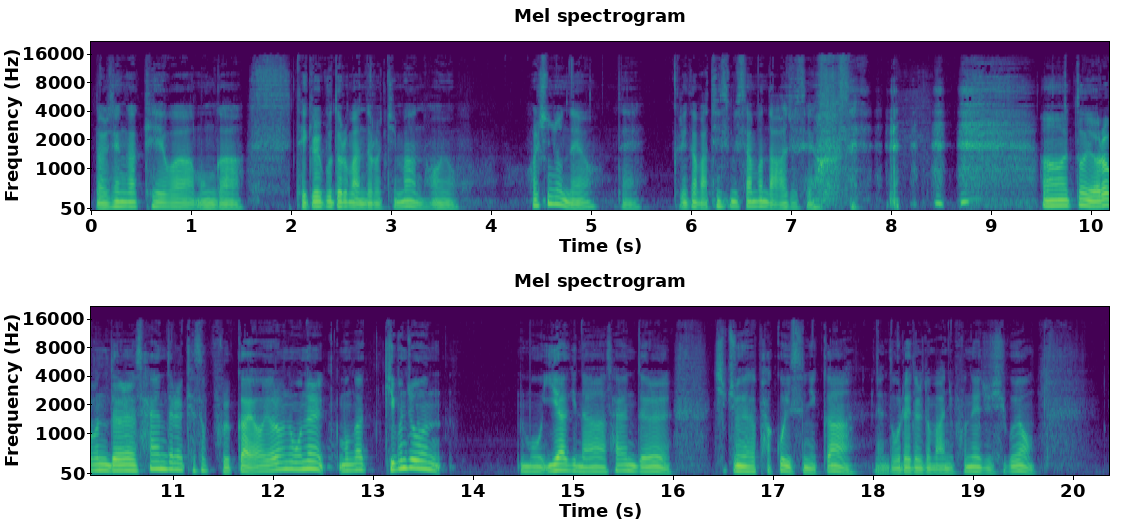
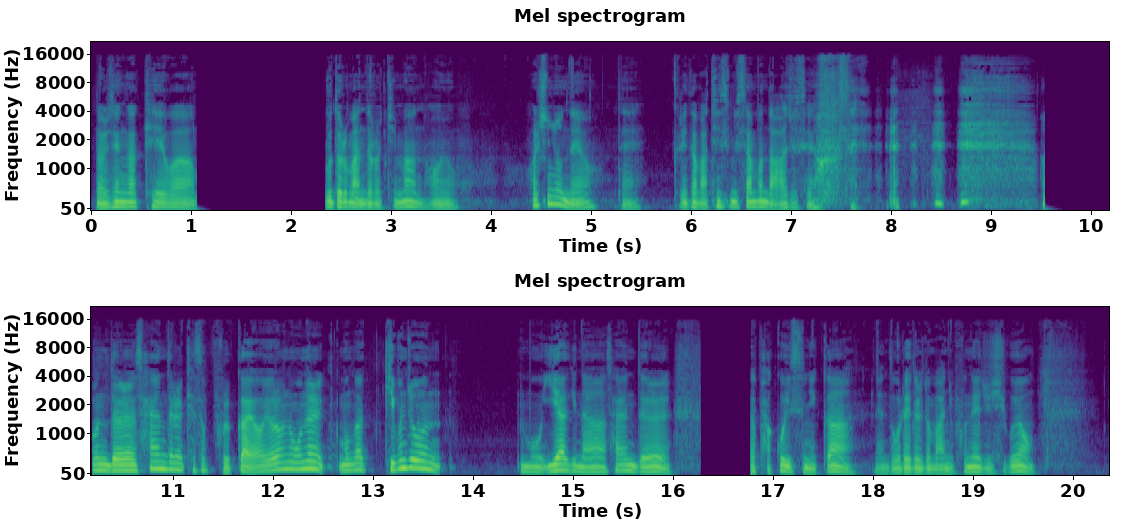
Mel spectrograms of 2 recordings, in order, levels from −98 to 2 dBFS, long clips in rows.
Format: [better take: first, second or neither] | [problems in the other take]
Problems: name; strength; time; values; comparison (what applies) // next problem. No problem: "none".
first | audio cutting out; at 1 s for 1.5 s, at 9.5 s for 0.5 s and at 16 s for 0.5 s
